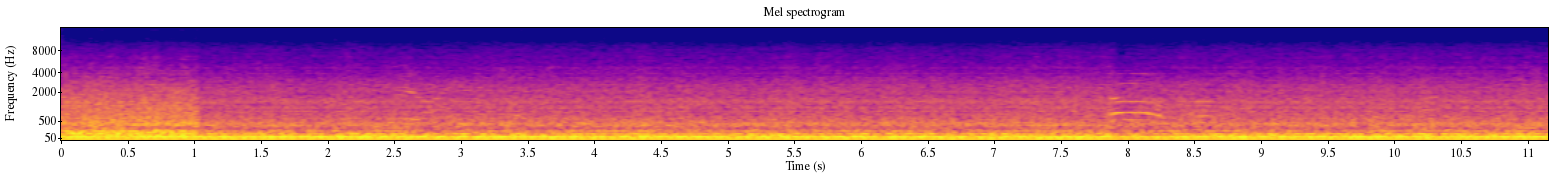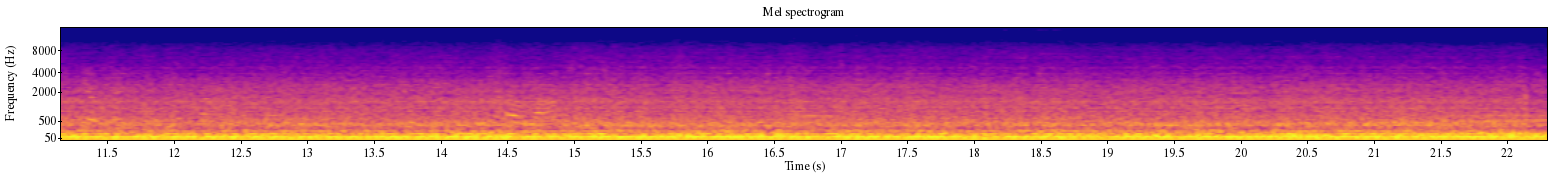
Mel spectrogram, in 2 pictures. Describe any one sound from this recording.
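Road traffic hums and rumbles steadily.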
